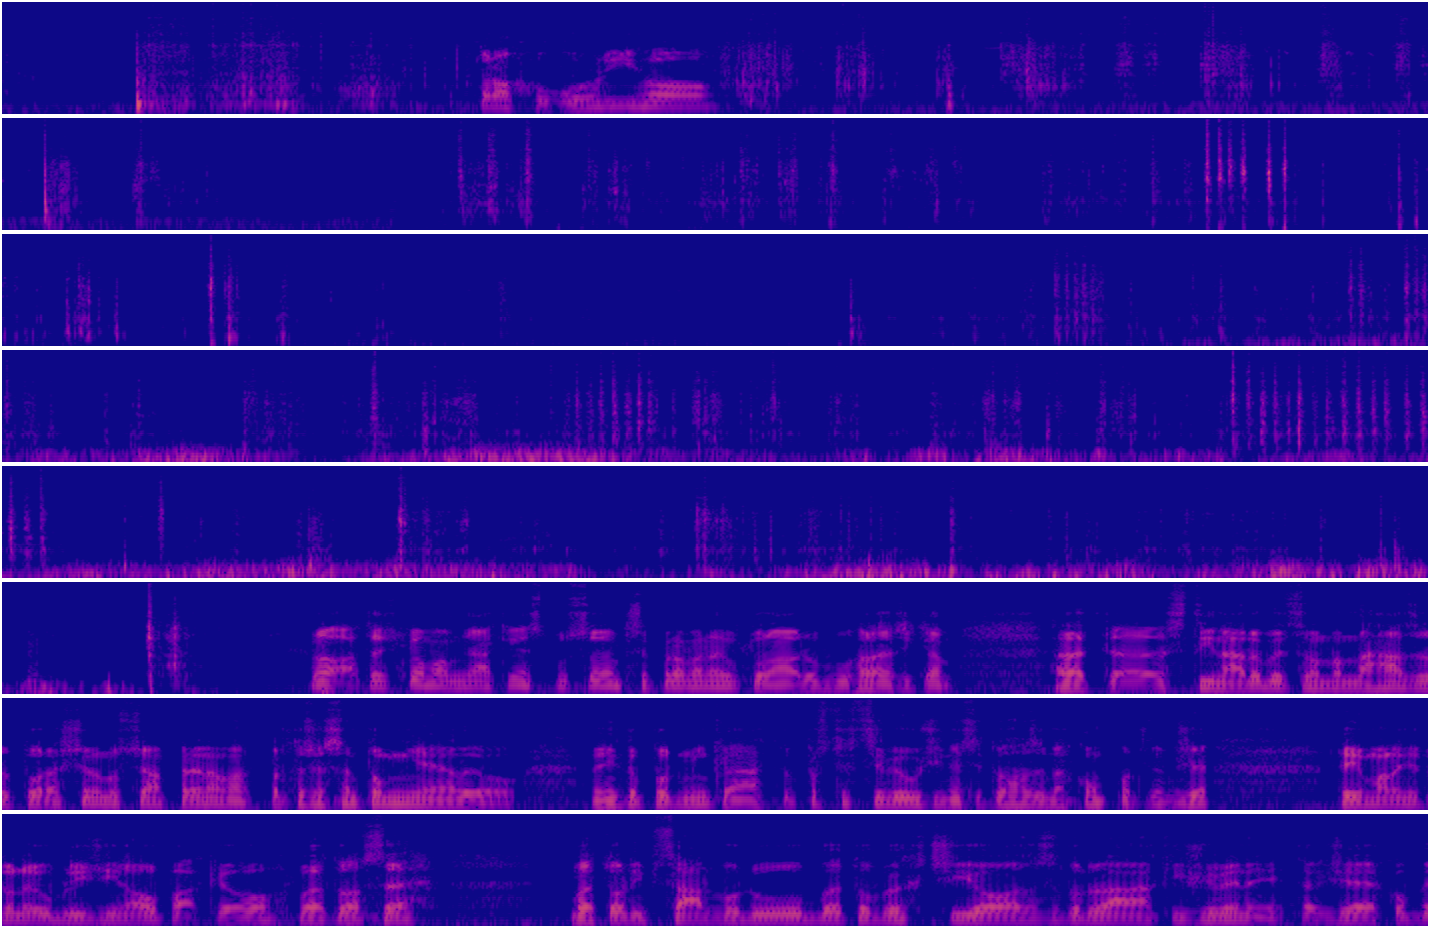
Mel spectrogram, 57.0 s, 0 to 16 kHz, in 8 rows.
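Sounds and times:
spade scraping in plastic tub: 0.6s - 16.8s
garden sieve rattling: 0.7s - 8.3s, 9.2s - 17.5s, 18.3s - 36.8s.

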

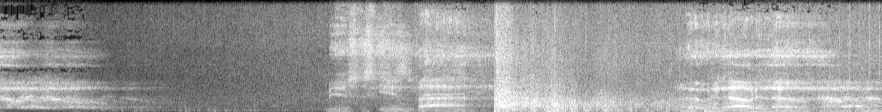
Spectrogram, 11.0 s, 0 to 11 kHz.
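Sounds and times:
thunder crack and rumble: 6.2s - 11.0s.

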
